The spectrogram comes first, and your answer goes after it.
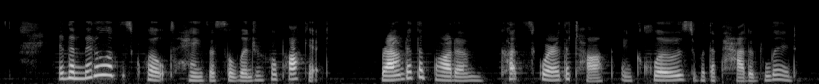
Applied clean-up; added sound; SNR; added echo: neural separator model SepFormer DNS4.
